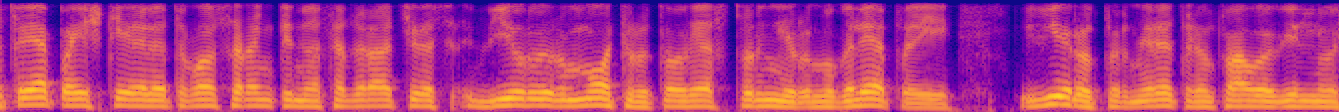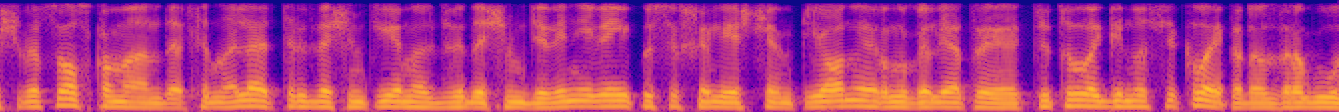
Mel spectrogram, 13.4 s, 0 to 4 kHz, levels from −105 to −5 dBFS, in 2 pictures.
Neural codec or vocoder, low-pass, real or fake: codec, 44.1 kHz, 2.6 kbps, SNAC; 3.6 kHz; fake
